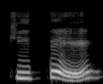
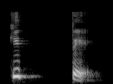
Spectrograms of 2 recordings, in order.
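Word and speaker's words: 切手: So the te will be emphasized a little bit. So instead of saying kite, you will say kitte. Okay, so in English it is K-I-T-T-E, right?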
